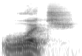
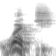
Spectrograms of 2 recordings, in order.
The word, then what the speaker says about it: Łódź: I've learned to pronounce the name of the city that you visited last year as Łódź. And a lot of scholars I know pronounce it Łódź.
